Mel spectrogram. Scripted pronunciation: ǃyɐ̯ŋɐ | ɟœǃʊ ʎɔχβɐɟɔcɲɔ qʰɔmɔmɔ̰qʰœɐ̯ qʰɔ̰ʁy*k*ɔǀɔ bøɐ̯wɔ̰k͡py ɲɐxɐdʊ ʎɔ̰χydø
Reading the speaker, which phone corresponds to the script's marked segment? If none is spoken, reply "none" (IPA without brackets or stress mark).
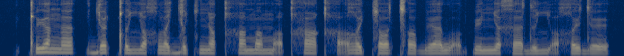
c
